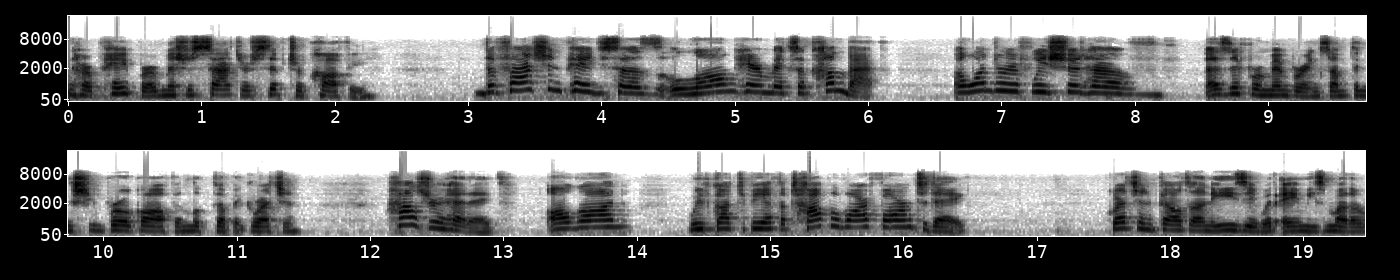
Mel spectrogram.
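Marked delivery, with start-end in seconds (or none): 3.1-8.0 higher, chatty society-mom voice; idle chatter over coffee; mother reading the paper. A narrator's reading. Mother musing over the newspaper at breakfast, chatty and higher. 12.1-16.5 higher, brisk, bright-eyed mother; cheerful but demanding; pushy stage mother. A narrator's reading. Stage mother checking on her daughter, brisk and higher. Narrator voices Amy's mother.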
